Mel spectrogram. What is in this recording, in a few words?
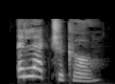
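"electrical", British English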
